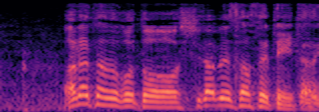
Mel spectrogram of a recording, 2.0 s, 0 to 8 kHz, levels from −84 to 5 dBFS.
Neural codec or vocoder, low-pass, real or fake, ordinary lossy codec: codec, 16 kHz, 16 kbps, FreqCodec, smaller model; 7.2 kHz; fake; none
